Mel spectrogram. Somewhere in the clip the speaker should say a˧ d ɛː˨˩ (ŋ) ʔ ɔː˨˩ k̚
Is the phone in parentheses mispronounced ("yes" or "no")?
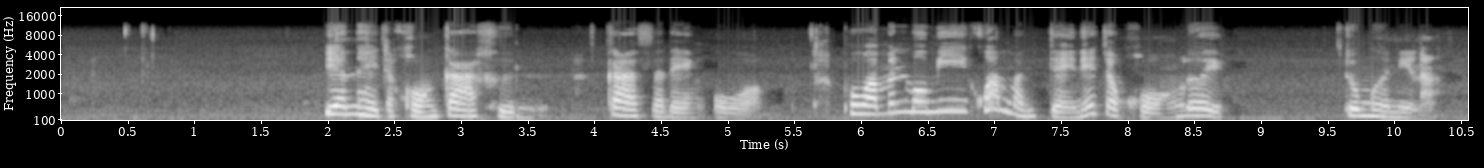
no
